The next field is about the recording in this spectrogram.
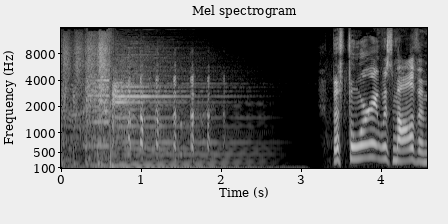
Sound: laughs

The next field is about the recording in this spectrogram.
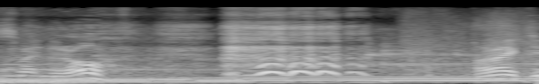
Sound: laughs

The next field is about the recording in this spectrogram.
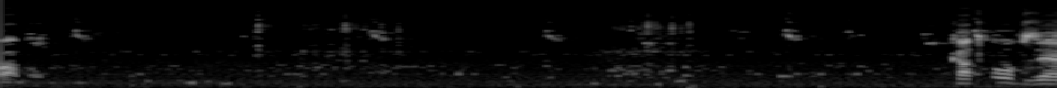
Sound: birds chirping

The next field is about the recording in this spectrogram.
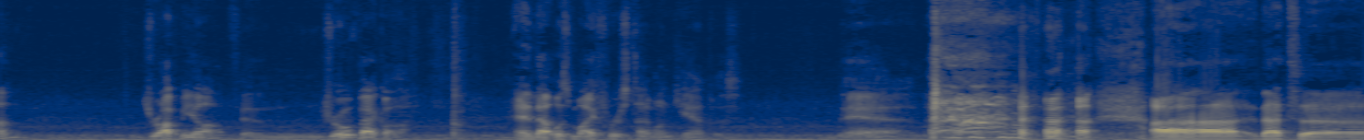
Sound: all laugh

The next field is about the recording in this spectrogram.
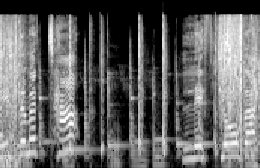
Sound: taping

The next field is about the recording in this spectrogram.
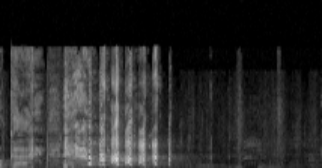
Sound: laughing

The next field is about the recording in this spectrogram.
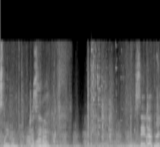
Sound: breaking glass

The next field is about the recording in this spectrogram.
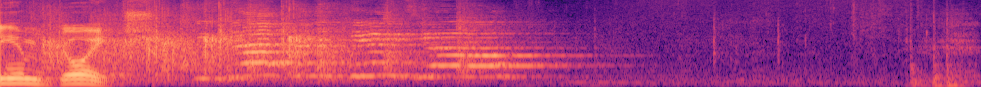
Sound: woman shouting

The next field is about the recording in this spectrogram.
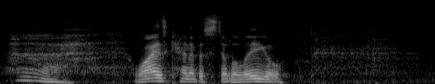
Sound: sighs

